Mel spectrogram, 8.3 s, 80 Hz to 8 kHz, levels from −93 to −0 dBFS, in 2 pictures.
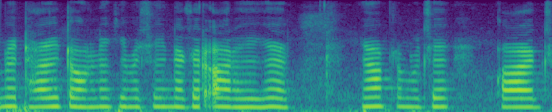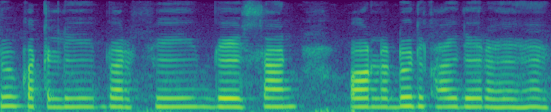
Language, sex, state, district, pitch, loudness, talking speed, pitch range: Hindi, female, Chandigarh, Chandigarh, 225 Hz, -19 LUFS, 150 wpm, 225-230 Hz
